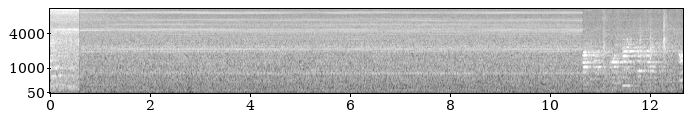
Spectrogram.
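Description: Steady hum of a Tokyo Metro 02 series subway train standing at the platform with its doors open, with faint steady whines from its equipment. Near the end a louder, pitched sound cuts in suddenly.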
